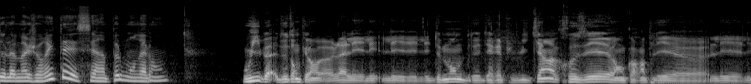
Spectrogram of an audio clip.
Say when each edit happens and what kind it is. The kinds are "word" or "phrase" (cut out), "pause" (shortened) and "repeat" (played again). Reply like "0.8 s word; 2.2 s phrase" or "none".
1.5 s word; 3.0 s word; 3.6 s word; 4.7 s word; 5.6 s word; 6.5 s word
